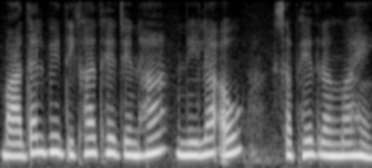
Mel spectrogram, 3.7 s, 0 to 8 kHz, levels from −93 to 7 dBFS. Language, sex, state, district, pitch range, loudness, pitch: Chhattisgarhi, female, Chhattisgarh, Sukma, 230-270 Hz, -9 LUFS, 245 Hz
